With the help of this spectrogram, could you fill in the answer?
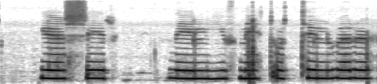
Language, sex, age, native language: Icelandic, female, 11, Icelandic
